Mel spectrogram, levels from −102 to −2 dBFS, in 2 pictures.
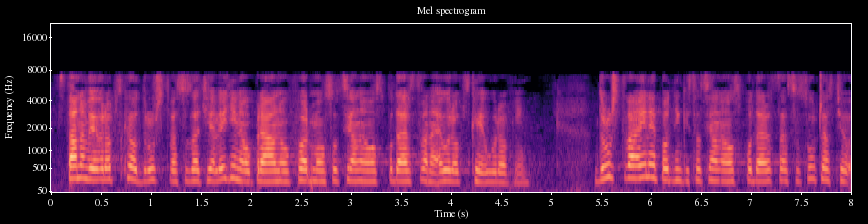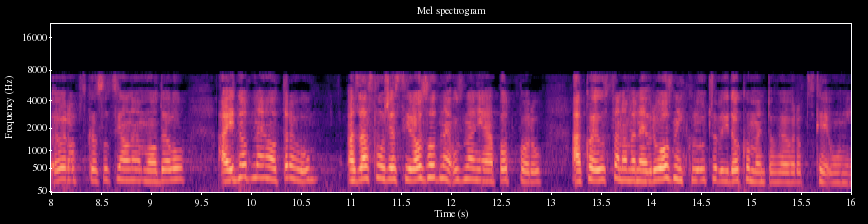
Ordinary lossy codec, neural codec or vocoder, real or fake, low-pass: none; vocoder, 22.05 kHz, 80 mel bands, WaveNeXt; fake; 7.2 kHz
